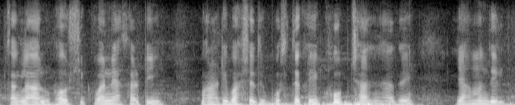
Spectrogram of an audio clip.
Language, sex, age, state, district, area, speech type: Marathi, male, 18-30, Maharashtra, Hingoli, urban, spontaneous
